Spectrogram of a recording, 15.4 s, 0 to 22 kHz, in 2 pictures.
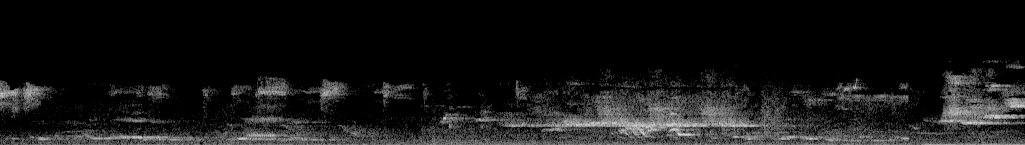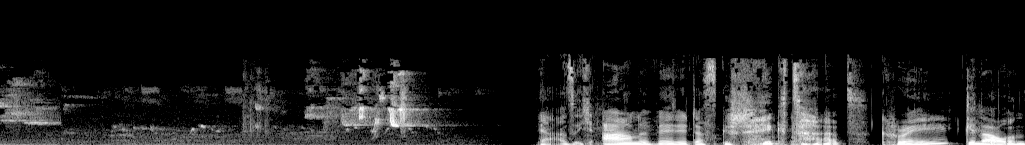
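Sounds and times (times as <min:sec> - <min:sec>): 
dawn chorus of many birds on Kangaroo Island Australia: 0:00.0 - 0:11.4
speech: 0:11.9 - 0:15.3.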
